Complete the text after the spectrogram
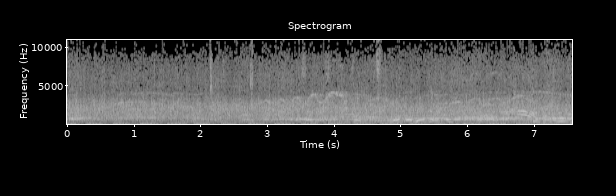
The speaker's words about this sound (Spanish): Esto es un aplauso, sí, señor.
